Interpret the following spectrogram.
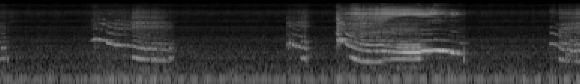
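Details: French Bulldog in his cage throwing a tantrum, letting out a run of drawn-out descending whines and one long, loud wailing cry, with short pauses between them and a faint low hum behind.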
